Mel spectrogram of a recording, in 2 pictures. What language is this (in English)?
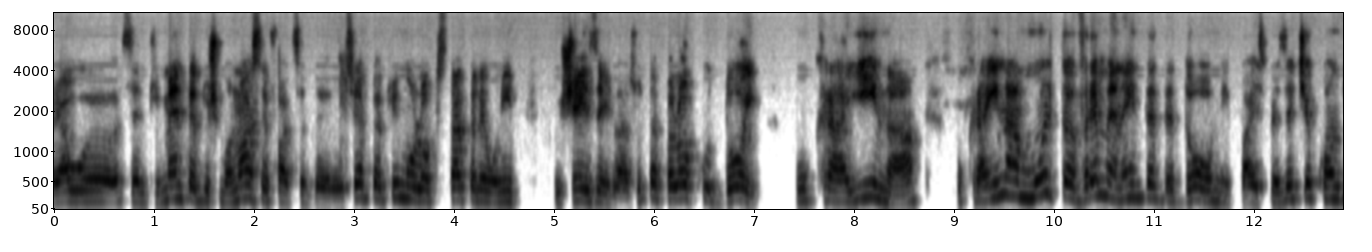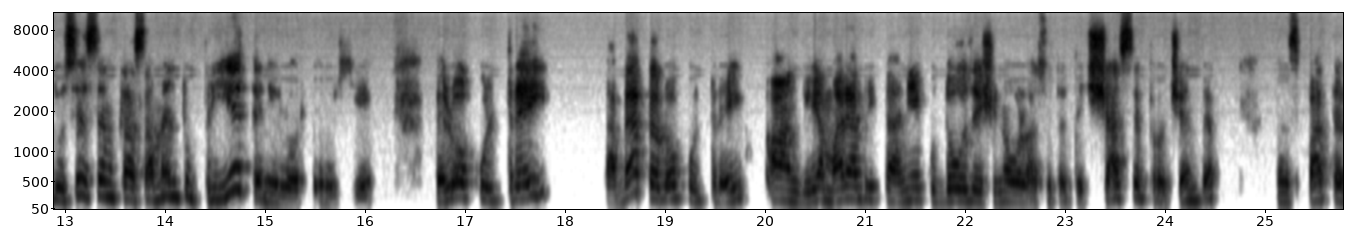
Romanian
